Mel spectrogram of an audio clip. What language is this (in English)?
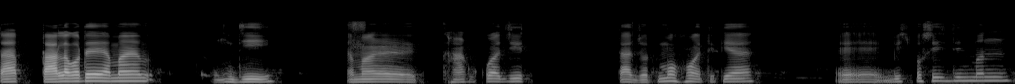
Assamese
